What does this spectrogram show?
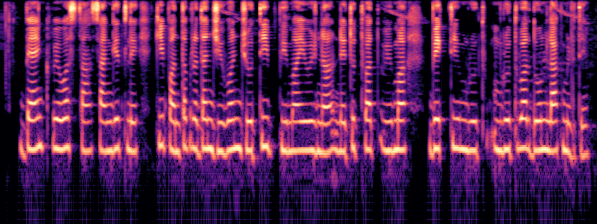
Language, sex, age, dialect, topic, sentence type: Marathi, female, 18-24, Varhadi, banking, statement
